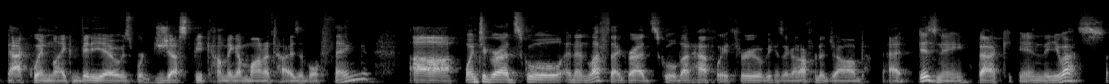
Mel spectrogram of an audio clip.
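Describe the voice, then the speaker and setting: A man in his forties with an American accent, a guest in a casual podcast interview, chatty and relaxed with many fillers. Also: low voice. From United States.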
